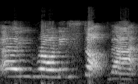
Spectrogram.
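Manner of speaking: put-on slow, stretched-out English accent, very high and loud. Retelling how Downtown Julie Brown used to talk: Downtown Julie Brown impression. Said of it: "she used to talk like this".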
